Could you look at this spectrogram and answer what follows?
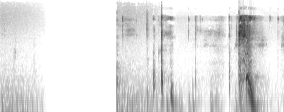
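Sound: throat clearing and coughing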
